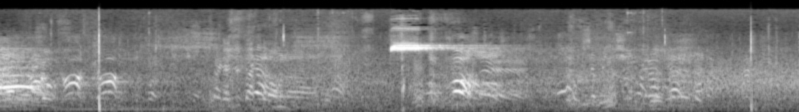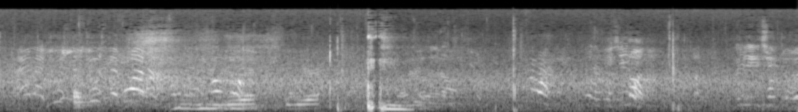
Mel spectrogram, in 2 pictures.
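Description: A football is kicked with a sharp thud.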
